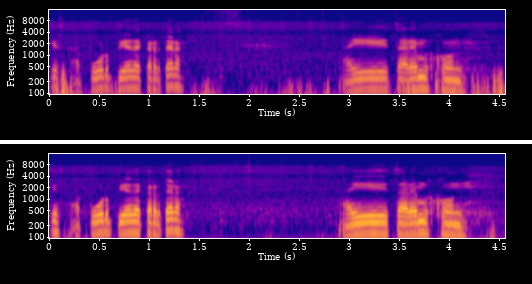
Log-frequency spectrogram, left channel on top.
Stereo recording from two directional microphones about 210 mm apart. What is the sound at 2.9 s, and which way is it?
Speech, 25° right (ahead or behind).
